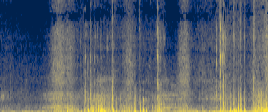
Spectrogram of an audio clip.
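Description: Skis hiss and swish through deep powder snow.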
